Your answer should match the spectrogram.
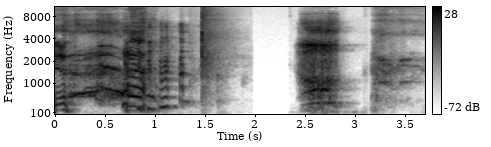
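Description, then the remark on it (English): One sharp, playful love slap lands right after a stretch of breathy, drawn-out vocal sounds, followed by a pause and a couple of short gasping exclamations. “I'm hearing slap.”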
